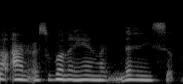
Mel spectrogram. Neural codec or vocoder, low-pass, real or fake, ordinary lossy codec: codec, 16 kHz, 0.5 kbps, FunCodec, trained on LibriTTS, 25 frames a second; 7.2 kHz; fake; AAC, 96 kbps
